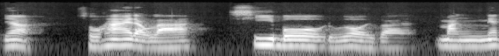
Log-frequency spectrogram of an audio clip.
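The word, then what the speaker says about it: 志望: ta sẽ loại được 1 nhá số hai đọc là sibo đúng rồi và mang nét nghĩa là ứng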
